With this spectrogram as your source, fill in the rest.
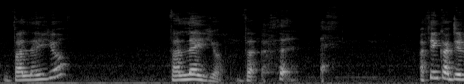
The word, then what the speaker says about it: Vallejo: to start with okay, the Y in Vallejo is pronounced like a H. It's Spanish. Okay, Vallejo?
